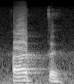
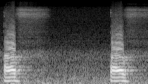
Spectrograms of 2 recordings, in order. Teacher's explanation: تو اس میں جماؤ ہے ات، اور فا میں پھسلن ہے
